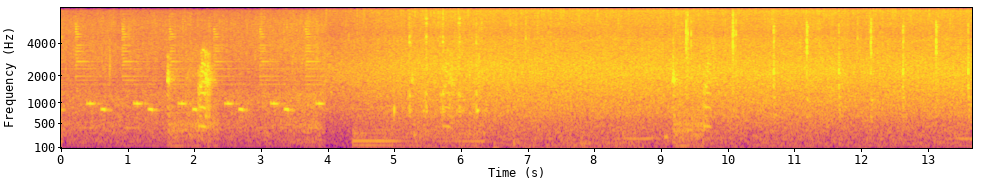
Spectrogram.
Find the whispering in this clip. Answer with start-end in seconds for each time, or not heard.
not heard.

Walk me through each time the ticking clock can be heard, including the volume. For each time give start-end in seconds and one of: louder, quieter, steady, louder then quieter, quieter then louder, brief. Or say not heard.
0.0-13.6 quieter then louder.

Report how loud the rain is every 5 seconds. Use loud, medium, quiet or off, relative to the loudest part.
medium, loud, loud.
